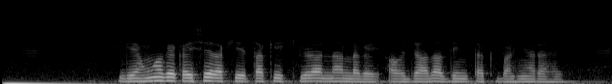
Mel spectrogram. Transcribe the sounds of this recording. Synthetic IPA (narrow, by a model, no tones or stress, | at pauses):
ɡeɦuãkekəɪseɾəkʰiet̪aːkikiːɽanələɡeʔɔːɾd͡ʒjaːd̪ad̪ɪnt̪əkbəɽ̤ijãɾəɦeː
